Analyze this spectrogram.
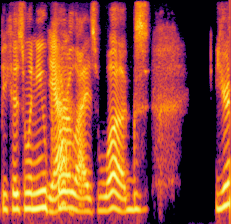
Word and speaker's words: wugs: of wug is voiced, that voicing carries over and changes the S that we view as pluralization into a Z sound for wugs instead of Mhm.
